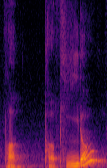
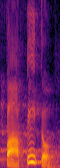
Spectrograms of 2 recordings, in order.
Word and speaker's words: Papito: He said, Papito? No, no, no, Papito. He said, oh, Papito. Papito, he said, sounds like Dorito.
